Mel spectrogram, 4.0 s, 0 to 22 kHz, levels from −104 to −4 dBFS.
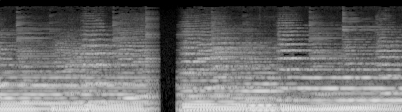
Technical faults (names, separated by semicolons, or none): AAC frame loss with concealment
